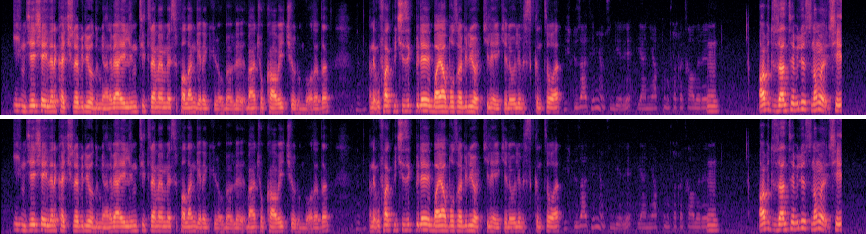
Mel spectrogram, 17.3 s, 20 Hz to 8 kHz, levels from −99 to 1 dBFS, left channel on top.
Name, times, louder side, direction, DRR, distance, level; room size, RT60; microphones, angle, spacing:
voice 1, 0.3-6.6 7.4-11.2 14.1-14.3 15.2-16.8, left 3 dB, 25° left, 0.4 m, -27 dB
voice 2, 7.0-7.3 11.3-14.2 15.1-15.3, left 2 dB, 70° left, 2.3 m, -50 dB
head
